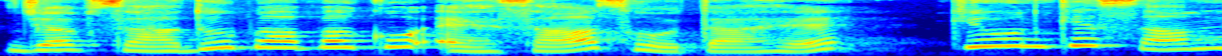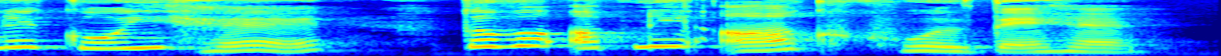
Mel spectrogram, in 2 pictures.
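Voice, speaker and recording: Female storyteller, unhurried and mellow, for scripted moral-tale narration. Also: a little high, big pitch swings.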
